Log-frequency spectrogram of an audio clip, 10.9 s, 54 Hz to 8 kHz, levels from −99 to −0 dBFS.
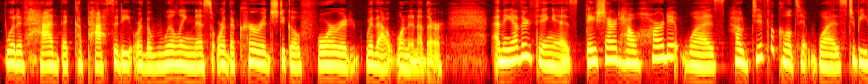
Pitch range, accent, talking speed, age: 170-220 Hz, American, 190 wpm, 40-59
